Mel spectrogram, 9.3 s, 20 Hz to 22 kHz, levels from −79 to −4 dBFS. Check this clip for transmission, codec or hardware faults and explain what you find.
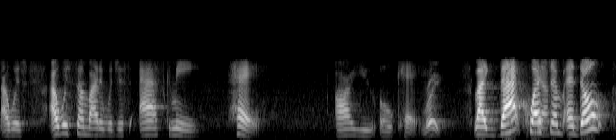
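Nothing here sounds wrong: the speech just has the familiar narrow, slightly boxy character of an ordinary telephone line, with the sound topping out around 3.6 kHz, which is exactly how a normal landline call is supposed to sound.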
